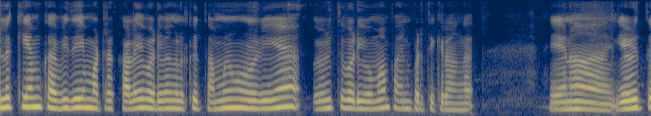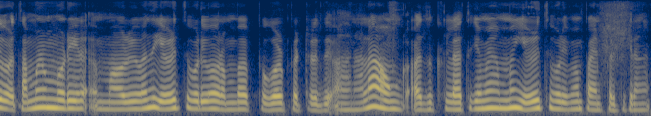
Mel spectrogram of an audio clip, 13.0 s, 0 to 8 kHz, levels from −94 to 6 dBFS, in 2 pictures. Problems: none marked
